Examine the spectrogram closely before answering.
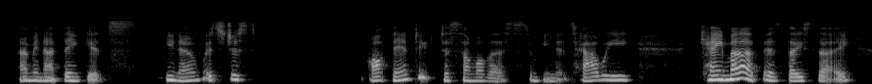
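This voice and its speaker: A woman with an American accent speaks at a fairly slow pace, somewhat breathy and medium in pitch. Her pitch varies in an ordinary way, and she takes long, frequent pauses. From US South, North Georgia. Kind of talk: tutorial. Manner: casual, chatty.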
